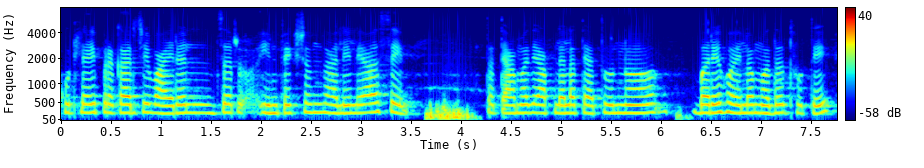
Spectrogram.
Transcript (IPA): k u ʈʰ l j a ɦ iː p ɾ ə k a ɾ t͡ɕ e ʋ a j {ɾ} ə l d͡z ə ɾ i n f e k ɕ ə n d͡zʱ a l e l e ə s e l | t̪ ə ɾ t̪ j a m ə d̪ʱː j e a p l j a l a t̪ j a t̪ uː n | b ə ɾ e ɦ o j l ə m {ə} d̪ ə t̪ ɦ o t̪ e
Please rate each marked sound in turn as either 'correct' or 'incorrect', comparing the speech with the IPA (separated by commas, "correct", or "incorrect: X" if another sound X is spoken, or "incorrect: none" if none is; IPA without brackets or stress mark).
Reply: correct, correct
